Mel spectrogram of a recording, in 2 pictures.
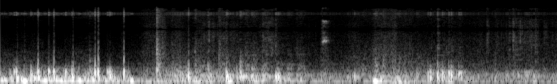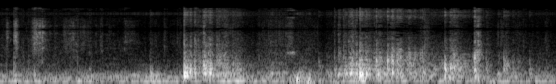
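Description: Scraping and knocking handling noise against the camera, over a steady low rumble of boat motor and wind on the microphone.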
